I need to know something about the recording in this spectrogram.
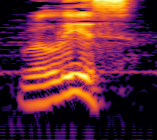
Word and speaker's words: release: 발음은 release, 끝에 SE가 z로 나는 게 아니라 s로 나야 됩니다.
